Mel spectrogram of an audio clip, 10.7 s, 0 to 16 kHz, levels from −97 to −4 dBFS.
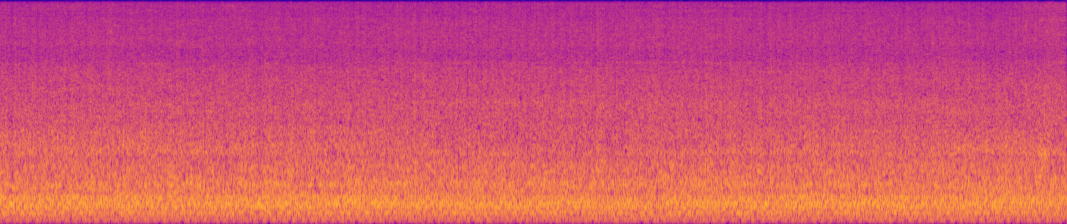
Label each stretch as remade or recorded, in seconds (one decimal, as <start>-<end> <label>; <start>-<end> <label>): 0.0-10.7 recorded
